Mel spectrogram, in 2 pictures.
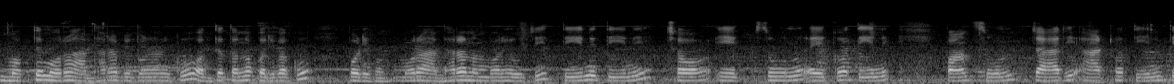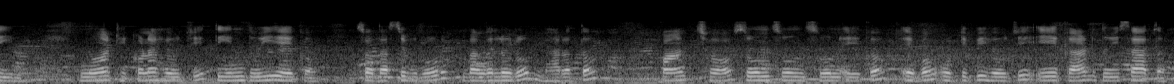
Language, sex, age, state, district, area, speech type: Odia, female, 30-45, Odisha, Sundergarh, urban, read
